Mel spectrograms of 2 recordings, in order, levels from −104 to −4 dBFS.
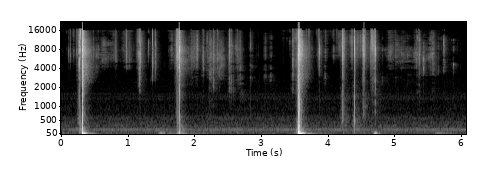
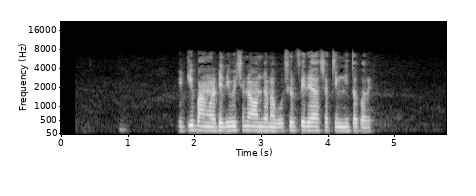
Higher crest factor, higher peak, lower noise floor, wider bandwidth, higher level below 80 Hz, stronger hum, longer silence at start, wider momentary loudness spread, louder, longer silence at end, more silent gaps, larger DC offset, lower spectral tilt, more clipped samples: about the same, 24 dB vs 22 dB; about the same, 0 dBFS vs 0 dBFS; second, -65 dBFS vs -73 dBFS; first, 17 kHz vs 7.8 kHz; first, -28 dBFS vs -64 dBFS; neither; second, 0.3 s vs 1.75 s; first, 27 LU vs 10 LU; about the same, -21 LUFS vs -19 LUFS; first, 1.35 s vs 1.15 s; neither; neither; second, -2 dB/octave vs -5.5 dB/octave; neither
